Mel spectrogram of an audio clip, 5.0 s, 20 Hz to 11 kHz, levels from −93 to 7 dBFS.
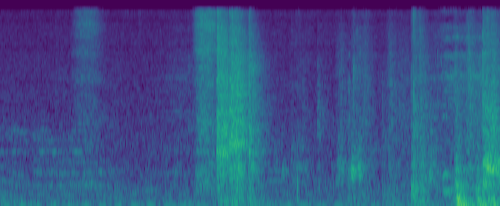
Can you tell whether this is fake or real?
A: real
